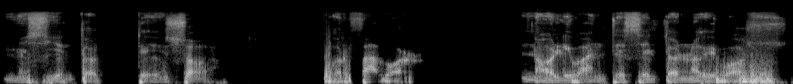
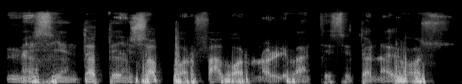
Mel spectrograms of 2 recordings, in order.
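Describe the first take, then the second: First: Voz más grave, lenta y serena; tono bajo y calmo. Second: Said in the usual way. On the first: Shown as a demonstration. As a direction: decilo tranquilo, sin subir la voz. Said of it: "con tono de voz más bajo y calmo". (ejemplo asertivo dicho con voz grave y calma) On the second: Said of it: "tono de voz más bajo y calmo".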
